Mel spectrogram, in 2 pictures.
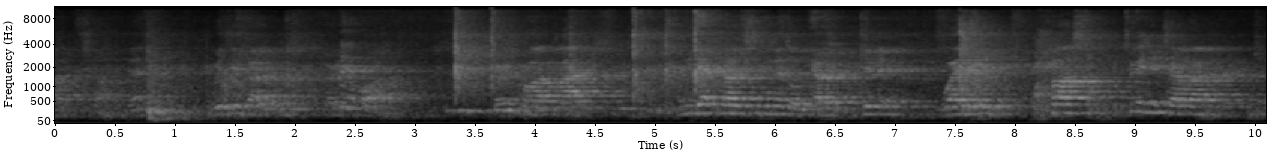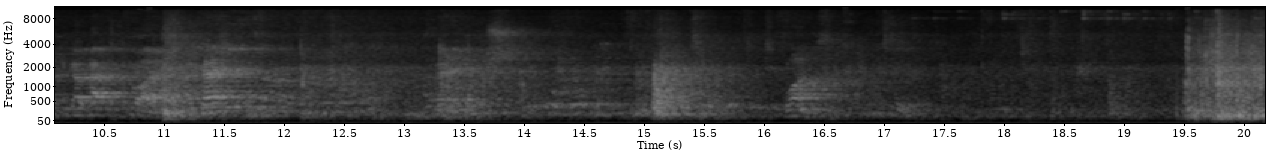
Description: stomp dance

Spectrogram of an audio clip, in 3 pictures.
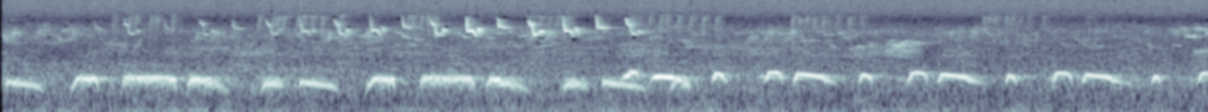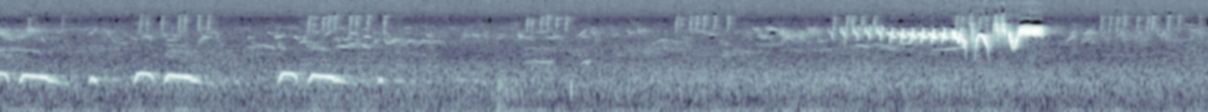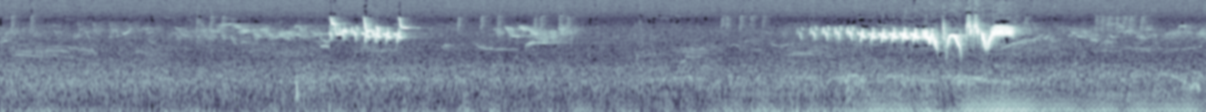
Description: birdsong; at ringstead

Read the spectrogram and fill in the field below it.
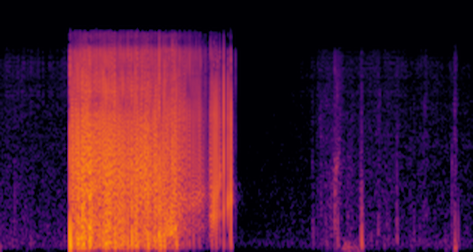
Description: nice fart this one

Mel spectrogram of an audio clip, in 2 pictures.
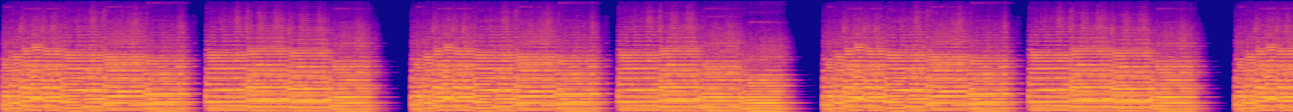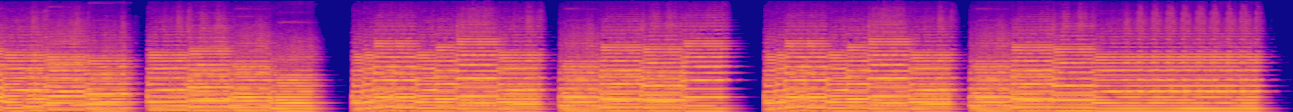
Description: fanfare for the television organ

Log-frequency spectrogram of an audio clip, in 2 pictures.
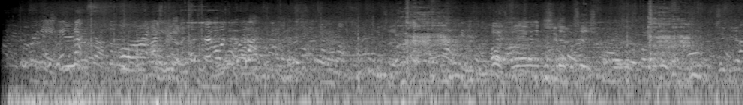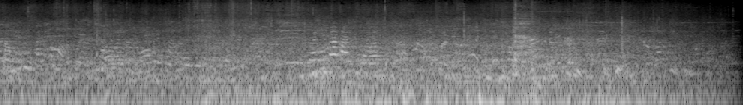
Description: coughing; outside waterstones

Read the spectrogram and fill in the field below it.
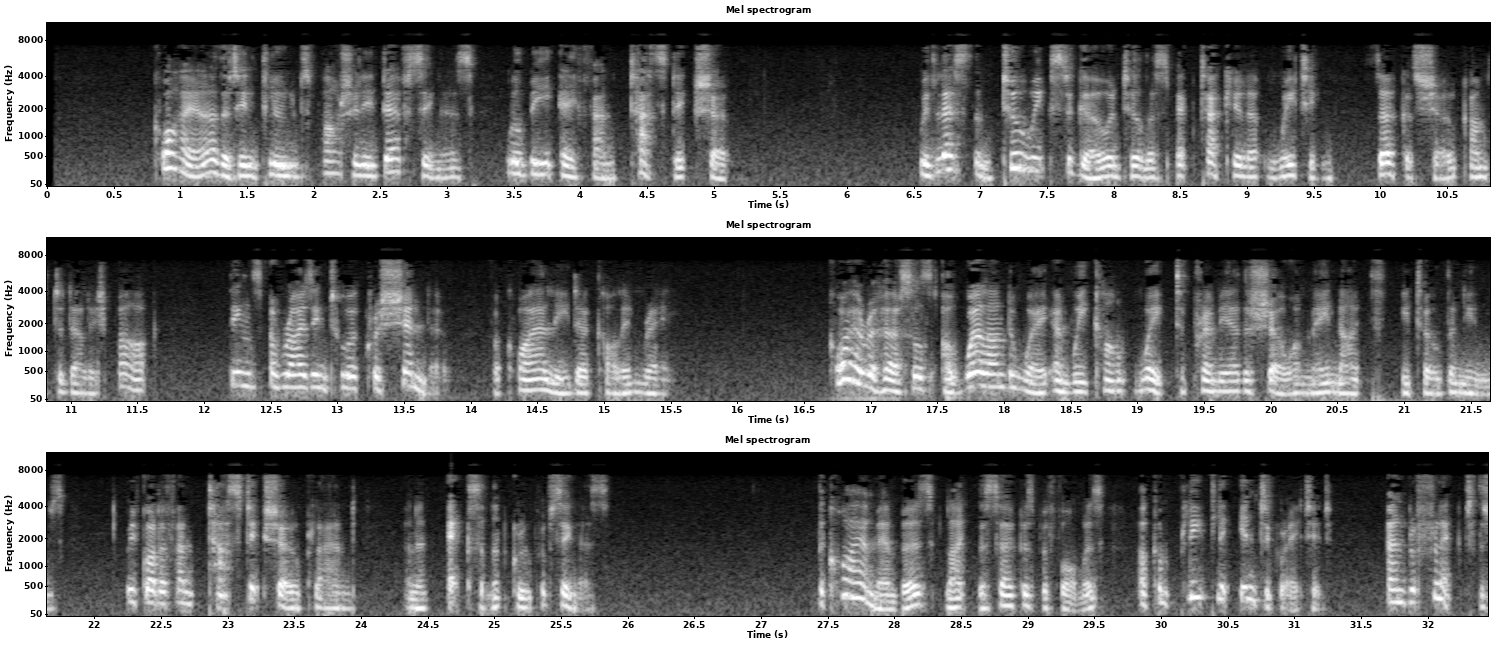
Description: choir includes partially deaf singers

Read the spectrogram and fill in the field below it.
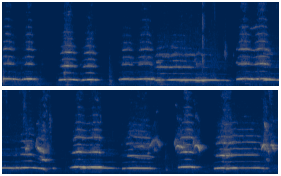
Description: flutes symphony

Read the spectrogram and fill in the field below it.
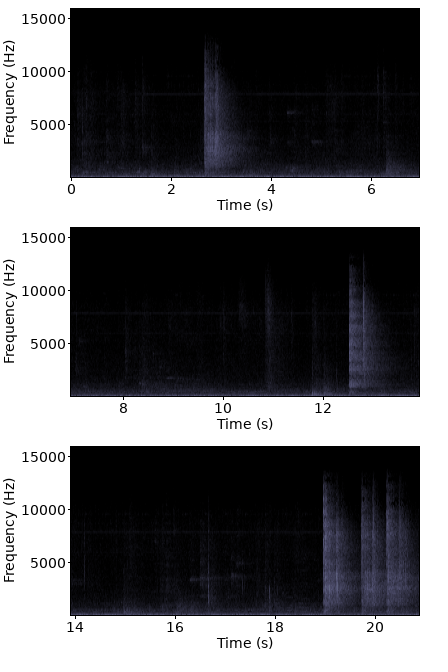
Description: snap snap snap

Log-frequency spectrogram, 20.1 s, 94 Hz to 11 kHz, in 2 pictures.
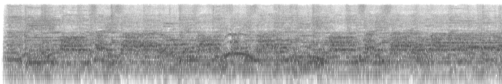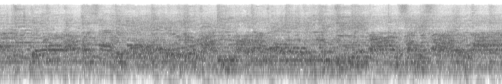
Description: gospel singin; sunday; ncmf 2012

